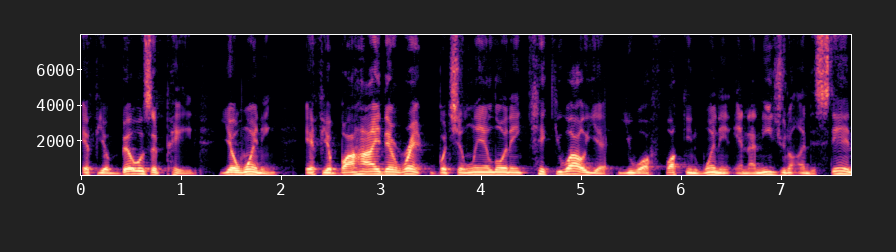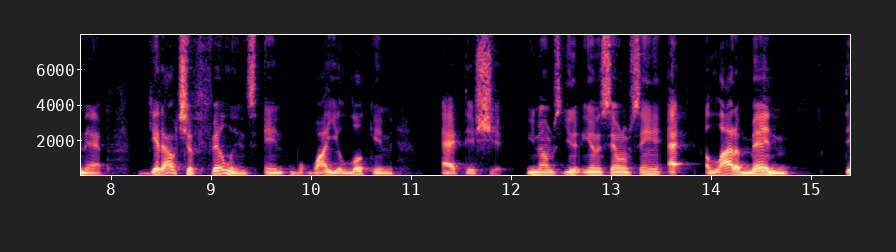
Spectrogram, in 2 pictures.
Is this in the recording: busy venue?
no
